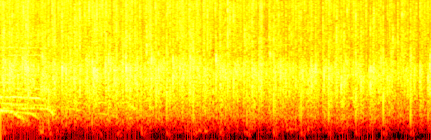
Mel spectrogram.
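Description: An audience claps steadily, a dense wash of many hands sustained at a fairly loud, even level for several seconds, with a brief cheer or whoop at the start, welcoming the fourth guest, Nelson Franklin.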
